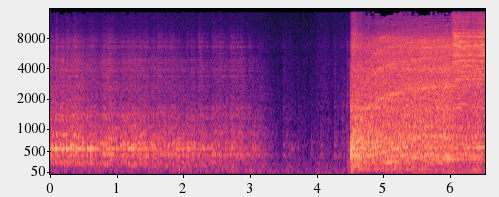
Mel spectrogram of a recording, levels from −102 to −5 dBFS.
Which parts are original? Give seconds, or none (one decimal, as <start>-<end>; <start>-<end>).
0.0-6.5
